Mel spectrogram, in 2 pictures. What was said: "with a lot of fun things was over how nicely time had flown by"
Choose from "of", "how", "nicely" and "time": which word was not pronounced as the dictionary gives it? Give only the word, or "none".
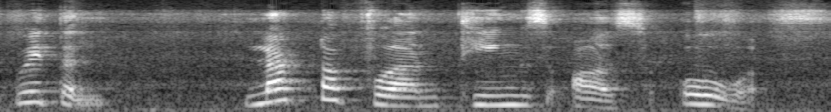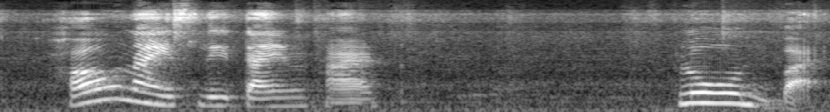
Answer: of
